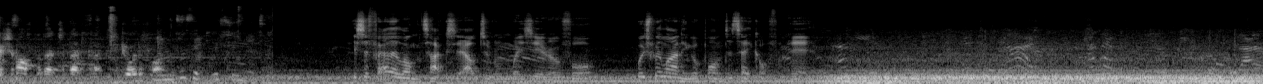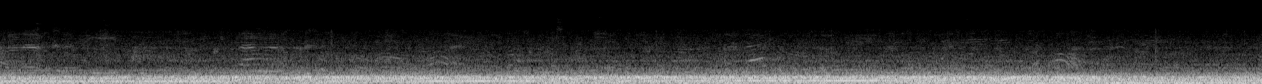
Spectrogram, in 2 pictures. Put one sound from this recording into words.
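A plane's wheels rumble over the tarmac.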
